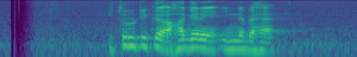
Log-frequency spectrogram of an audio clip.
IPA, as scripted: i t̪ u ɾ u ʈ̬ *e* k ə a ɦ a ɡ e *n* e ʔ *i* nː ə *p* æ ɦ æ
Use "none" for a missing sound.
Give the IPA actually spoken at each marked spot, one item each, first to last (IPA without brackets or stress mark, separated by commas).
i, n, i, b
